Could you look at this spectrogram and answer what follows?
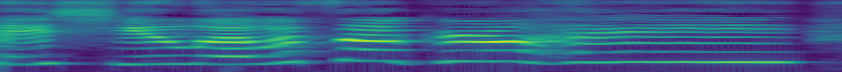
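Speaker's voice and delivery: high, loud squeal of hello; excited greeting. Real, not acted. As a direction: call out gleefully to an arriving friend. Greets a viewer joining the live.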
